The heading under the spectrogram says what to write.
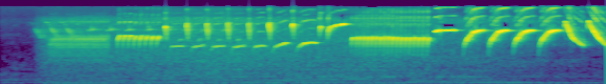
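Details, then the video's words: Belgian canary training song: a faint buzz, then rapid rising notes repeated several times a second, a steady pure trill, and a closing run of loud sweeping upward slurs. "Canary Training Song Video | Belgian Canary Singing"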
